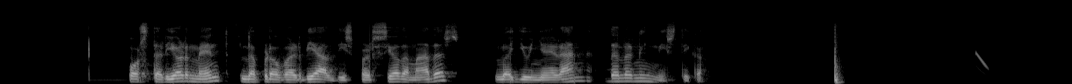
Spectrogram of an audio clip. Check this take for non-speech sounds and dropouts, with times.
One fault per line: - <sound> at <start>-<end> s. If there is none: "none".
- thud at 8.3-8.5 s
- chirp at 9.8-9.9 s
